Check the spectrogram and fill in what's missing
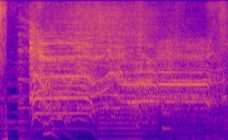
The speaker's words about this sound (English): There is a funny bit where … screams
